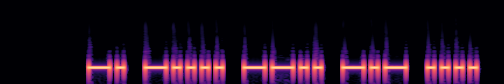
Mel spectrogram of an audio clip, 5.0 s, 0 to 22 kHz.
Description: Morse code, heard as a keyed tone, about 17 wpm, 700 Hz. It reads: N6ZKH
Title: USA Call Signs - 5 Characters - 3x Character Spacing - 17wpm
